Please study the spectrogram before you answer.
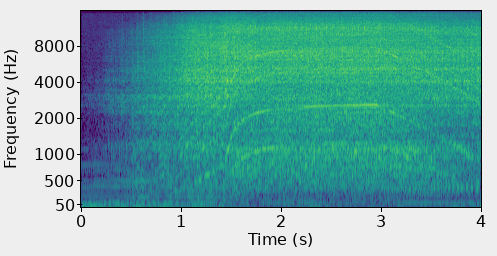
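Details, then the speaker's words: Corded mains-powered impact wrench with speed controller, running free: motor winds up over about a second to a high, steady whine that holds cleanly, with strong torque kick. Normal running. "that certainly seems like it's got some bloody juice behind it I can feel the whole thing there's a point where it talks and you can see it kicking my hands"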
